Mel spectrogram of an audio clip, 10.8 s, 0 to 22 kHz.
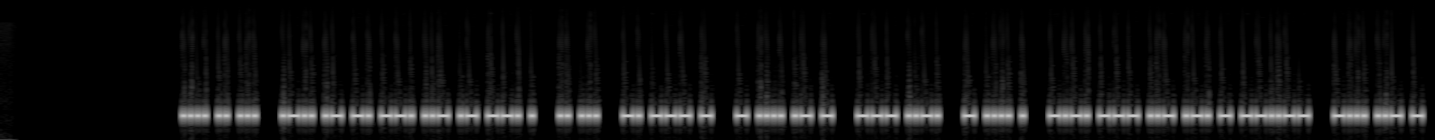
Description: Morse code, heard as a keyed tone, about 41 wpm, 700 Hz. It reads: HIS LANGUAGE IS NOT THAT OF THE COURT, BUT
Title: Sentences from Top 1600 Words 45wpm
